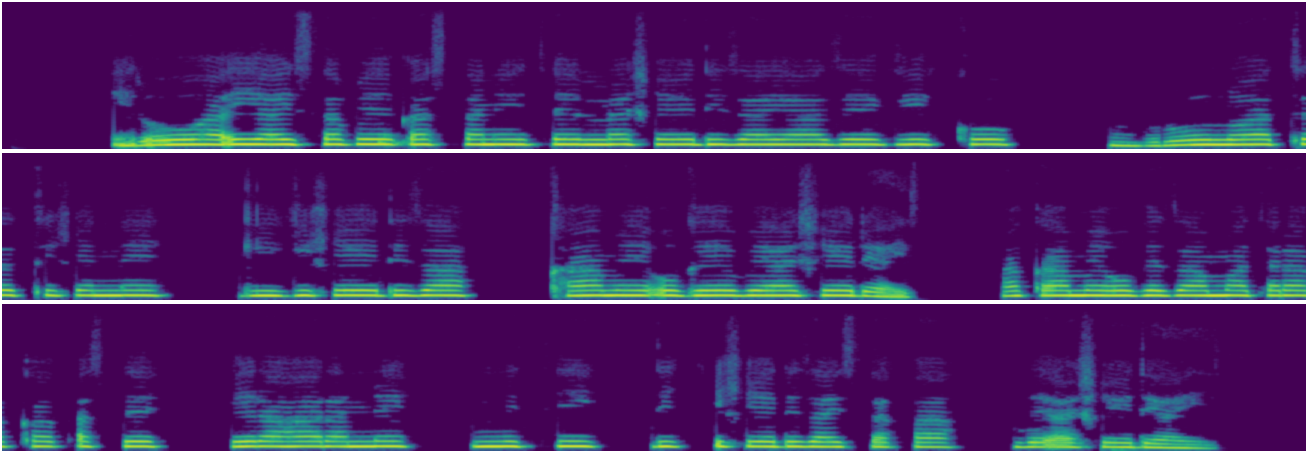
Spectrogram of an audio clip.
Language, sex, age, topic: Gamo, female, 18-24, government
